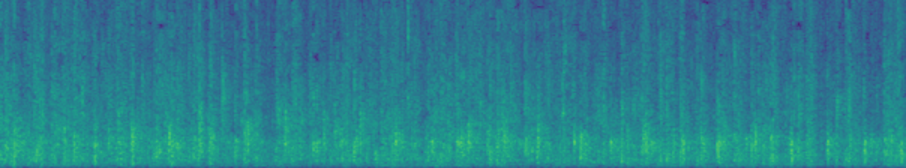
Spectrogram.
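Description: A large audience breaks into sustained, enthusiastic applause to welcome Lu Junhong (Master Lu), a dense steady wash of many hands clapping at an even loudness for the whole six seconds, with no voices standing out.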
